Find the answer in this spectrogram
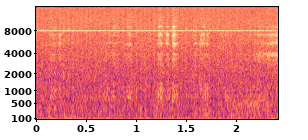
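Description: Sharpie felt-tip marker writing on paper: a few faint, short strokes.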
